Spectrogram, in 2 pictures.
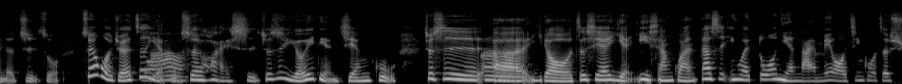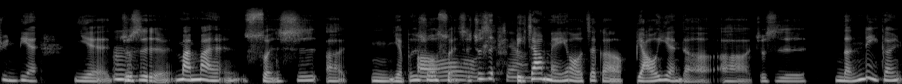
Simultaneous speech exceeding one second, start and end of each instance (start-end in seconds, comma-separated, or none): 13.2-14.5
